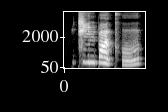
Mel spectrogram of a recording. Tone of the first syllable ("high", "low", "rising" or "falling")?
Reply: high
